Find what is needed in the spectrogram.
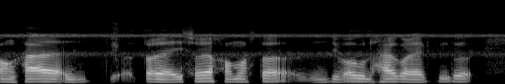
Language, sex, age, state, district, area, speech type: Assamese, male, 30-45, Assam, Majuli, urban, spontaneous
